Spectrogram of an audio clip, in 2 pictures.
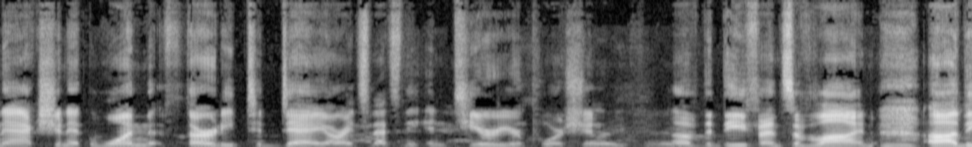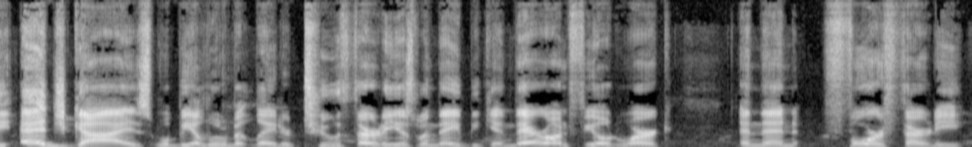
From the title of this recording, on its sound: LIVE from the NFL Combine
